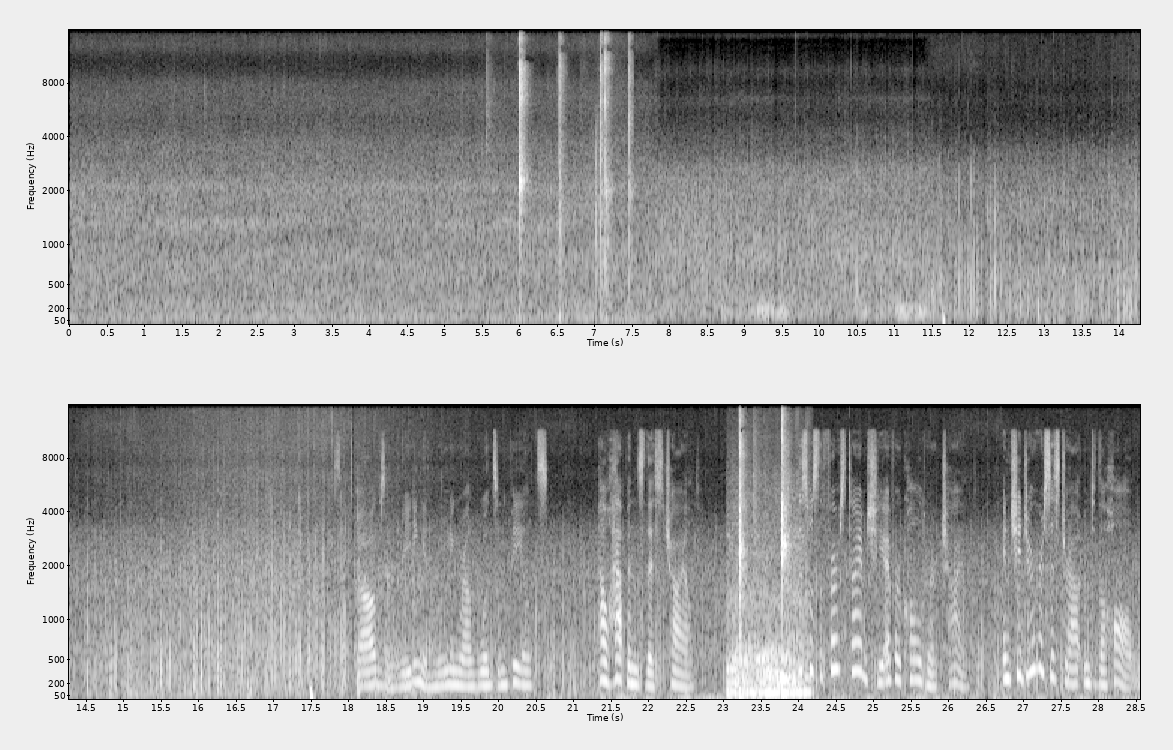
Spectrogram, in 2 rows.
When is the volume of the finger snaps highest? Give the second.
24 s.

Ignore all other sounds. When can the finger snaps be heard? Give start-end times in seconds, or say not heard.
6.0-7.5, 23.0-24.2.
